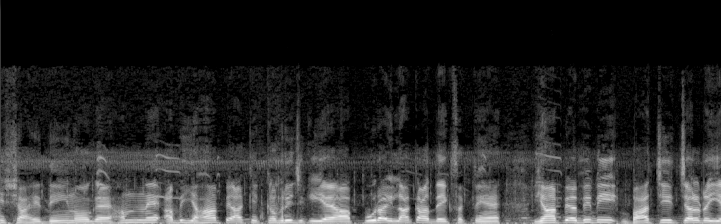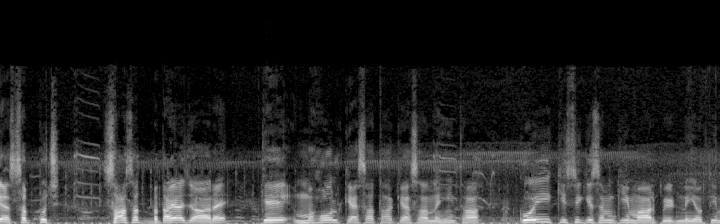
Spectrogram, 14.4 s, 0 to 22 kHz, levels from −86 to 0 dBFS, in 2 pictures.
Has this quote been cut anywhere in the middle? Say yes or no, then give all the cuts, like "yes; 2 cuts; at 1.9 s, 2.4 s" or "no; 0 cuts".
no; 0 cuts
